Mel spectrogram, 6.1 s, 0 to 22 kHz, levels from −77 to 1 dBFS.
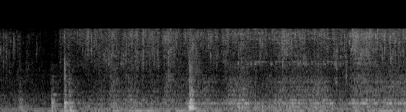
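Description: The clip is a recording of sounds with plainly audible Bluetooth LC3 compression damage throughout. Nothing is present above about 7.7 kHz, and the upper band has a grainy, noisy texture instead of clean detail, where the transform codec has discarded high-frequency content and filled the gaps with shaped noise. The damage is consistent with the LC3 codec of Bluetooth LE Audio, likely running near 32 kbps, and fits its 10 ms frames.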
